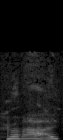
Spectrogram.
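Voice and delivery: swelling monster outcry. A narrator's reading. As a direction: build it into a drawn, booming challenge. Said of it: "its voice getting louder".

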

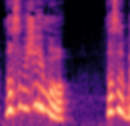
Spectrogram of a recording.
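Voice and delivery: high-pitched disbelief; amazed exclamation. Real, not acted. Vlogger marvelling at instant anaesthesia, amazed high exclamation. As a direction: marvel at it, voice shooting far up.

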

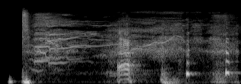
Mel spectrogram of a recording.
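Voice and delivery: breathless, voiceless laughter; real laughing fit. Real, not acted. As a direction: crack up in a long wheeze of laughter. Cracks up at own theory.

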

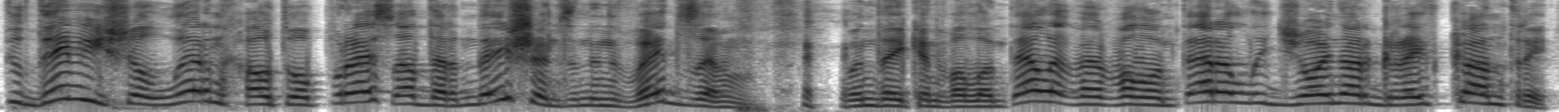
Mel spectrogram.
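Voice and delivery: high, stern Russian drill instructor; propaganda teacher voice. Pretend. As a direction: lecture the kids like a Soviet teacher. Mock Russian teacher addressing kids.

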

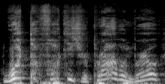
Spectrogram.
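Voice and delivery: high, loud fed-up yell; exasperated shout. Retold or imitated. [name] shouting back at raging coworker. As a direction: blow up at her in disbelief. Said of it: "And I'm like".

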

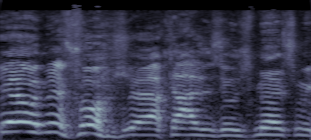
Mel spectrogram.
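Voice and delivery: high, loud slurry mock drunk; hammed-up drunk guy yelling; rowdy drunk dude. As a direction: whoop it up like a sloppy drunk. Imitating rowdy drunk dudes.

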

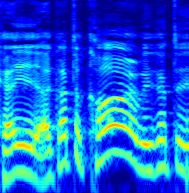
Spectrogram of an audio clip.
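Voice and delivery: high, exaggerated grandpa voice; foreign grandpa. Foreign grandpa announces he has the car, high put-on voice. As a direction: imitate a genie-like old relative up high. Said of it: "he's, like, foreign to their speak".

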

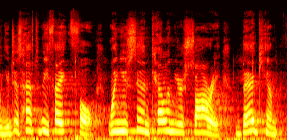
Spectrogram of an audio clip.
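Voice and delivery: rally the worried flock with conviction; preaching reassurance. Acted. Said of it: "And I'll say".

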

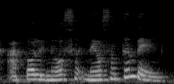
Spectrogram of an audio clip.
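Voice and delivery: ordinary delivery

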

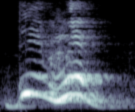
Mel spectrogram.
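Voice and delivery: high, loud triumphant "Bolong!"; loud excited exclaim. Retold or imitated. Preacher tells the congregation the desk broke, loud and gleeful. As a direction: announce the broken table with glee. Table breaks through.

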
